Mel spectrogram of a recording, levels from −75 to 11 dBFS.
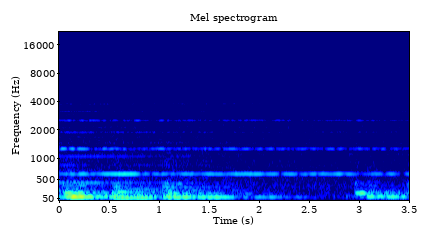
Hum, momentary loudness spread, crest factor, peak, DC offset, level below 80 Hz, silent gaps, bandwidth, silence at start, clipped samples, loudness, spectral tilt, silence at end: none; 18 LU; 18 dB; -22 dBFS; under 0.1%; -46 dBFS; none; 4.3 kHz; 0 s; under 0.1%; -41 LUFS; -10 dB/octave; 0 s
